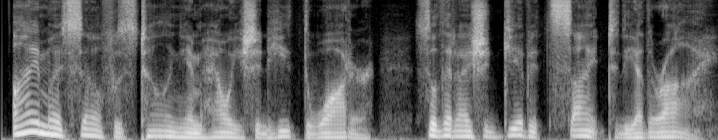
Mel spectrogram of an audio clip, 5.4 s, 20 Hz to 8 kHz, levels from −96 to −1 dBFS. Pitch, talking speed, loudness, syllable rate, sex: 105 Hz, 245 wpm, -18 LUFS, 5.4 syllables/s, male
